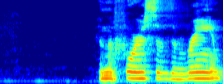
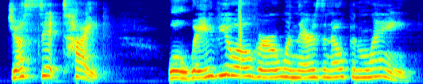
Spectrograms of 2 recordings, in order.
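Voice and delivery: higher, louder instruction; officer calling out; 5 semitones higher, 6 dB louder than usual. A narrator's reading. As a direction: direct a driver over the storm.

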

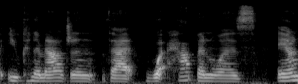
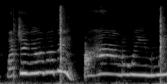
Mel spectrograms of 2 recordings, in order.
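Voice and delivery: much higher, cartoonish squeak; squeaky silly voice. Repeats question in silly squeaky voice.

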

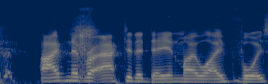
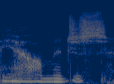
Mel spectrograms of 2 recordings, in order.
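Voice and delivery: whisper; 7 dB quieter, much slower than usual. Real, not acted. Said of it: "sigh, then trails into whisper".

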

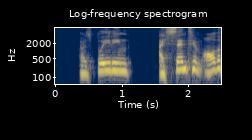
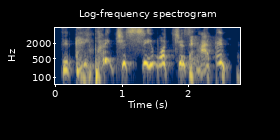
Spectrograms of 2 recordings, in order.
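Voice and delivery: incredulous high plea; 11 semitones higher than usual. Retold or imitated. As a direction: voice shooting up, stunned and disbelieving. Bloodied, asking kids.

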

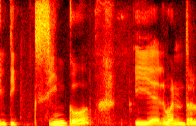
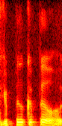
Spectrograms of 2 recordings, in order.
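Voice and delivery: alarmed exclamation; 8 semitones higher than usual. Retold or imitated. Retelling a house fire.

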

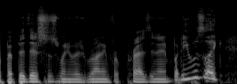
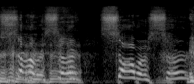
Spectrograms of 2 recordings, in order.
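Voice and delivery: much higher, meek nervous sorry; timid apology; 11 semitones higher, 5 dB louder, much slower than usual. Retold or imitated. The crew guy apologizing to an angry Trump, high and cowed. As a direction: grovel a little, pretend he got to you. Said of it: "I'm shaking".

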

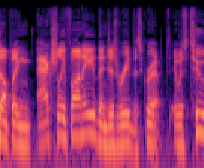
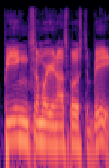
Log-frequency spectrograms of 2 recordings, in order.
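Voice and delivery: usual speaking voice

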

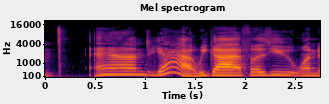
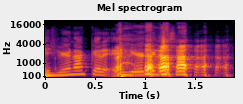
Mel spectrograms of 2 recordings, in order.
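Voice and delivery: laughing; 3 semitones higher, 10 dB louder than usual. Real, not acted. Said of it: "laughing mid-sentence".

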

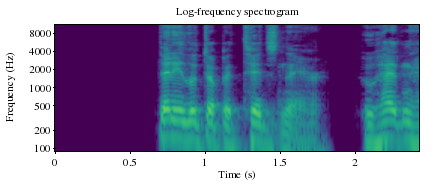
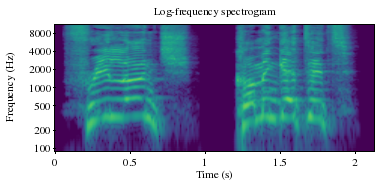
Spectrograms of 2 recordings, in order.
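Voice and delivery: high, loud calling shout; full-voiced yell to draw them out; taunting holler; 7 dB louder, slower than usual. A narrator's reading. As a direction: holler it like a dinner call across the street. Character hollering to lure monsters.

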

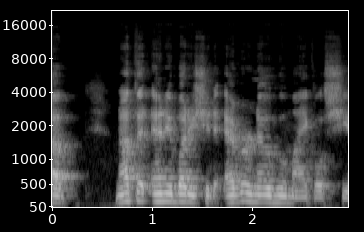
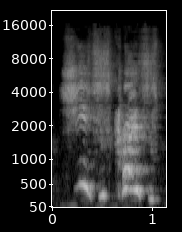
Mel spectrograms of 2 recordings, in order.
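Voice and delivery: incredulous; 14 semitones higher, slower than usual. Retold or imitated. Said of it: "And I was like".

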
